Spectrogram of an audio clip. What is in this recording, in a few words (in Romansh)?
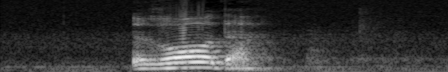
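"roda" Romansh, Sursilvan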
